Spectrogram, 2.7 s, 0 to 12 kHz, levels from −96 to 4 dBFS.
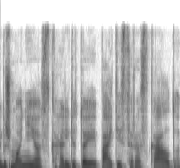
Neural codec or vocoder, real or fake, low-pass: none; real; 9.9 kHz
